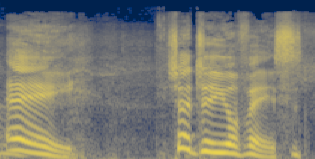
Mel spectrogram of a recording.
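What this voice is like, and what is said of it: Odd unplaceable put-on accent. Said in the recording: “I don't even know what accent that is from. ... It sounds like another language.”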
